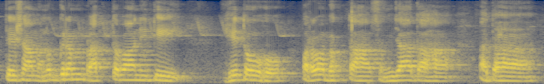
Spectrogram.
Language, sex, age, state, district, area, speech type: Sanskrit, male, 45-60, Andhra Pradesh, Kurnool, urban, spontaneous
